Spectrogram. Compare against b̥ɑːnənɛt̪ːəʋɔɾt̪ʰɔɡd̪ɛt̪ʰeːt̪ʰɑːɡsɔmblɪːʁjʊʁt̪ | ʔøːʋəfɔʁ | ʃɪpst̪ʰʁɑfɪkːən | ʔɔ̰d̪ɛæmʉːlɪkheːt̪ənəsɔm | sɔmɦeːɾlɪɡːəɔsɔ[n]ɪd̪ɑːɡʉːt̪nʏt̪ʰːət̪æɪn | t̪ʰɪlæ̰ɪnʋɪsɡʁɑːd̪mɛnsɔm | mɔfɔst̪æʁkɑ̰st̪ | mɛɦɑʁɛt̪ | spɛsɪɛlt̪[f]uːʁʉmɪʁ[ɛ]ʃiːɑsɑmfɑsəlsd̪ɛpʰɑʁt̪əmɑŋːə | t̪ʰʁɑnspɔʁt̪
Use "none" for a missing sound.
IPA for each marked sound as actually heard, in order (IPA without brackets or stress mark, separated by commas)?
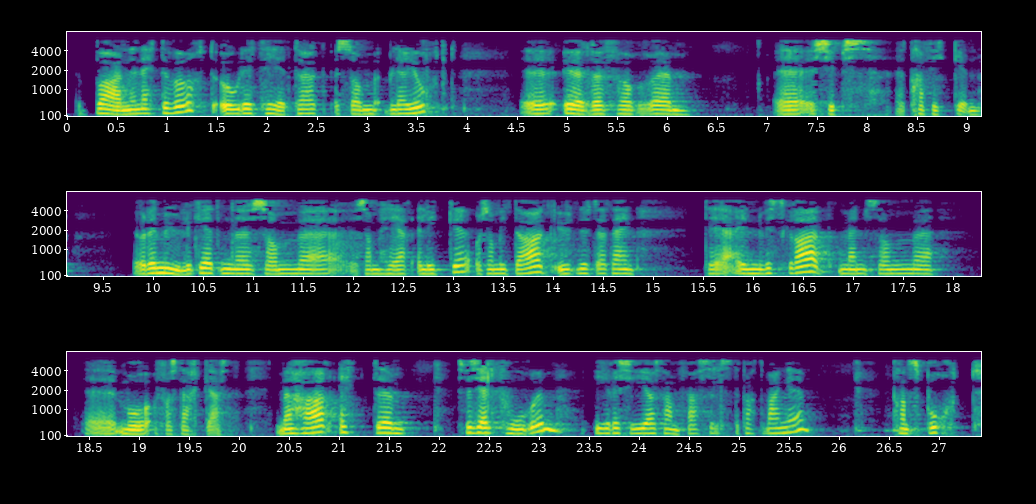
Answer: m, f, ɛ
